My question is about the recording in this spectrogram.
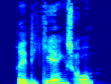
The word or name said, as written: redigeringsrum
